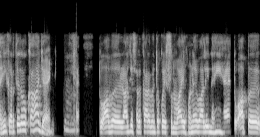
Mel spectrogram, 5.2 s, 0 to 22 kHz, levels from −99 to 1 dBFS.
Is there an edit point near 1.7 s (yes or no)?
yes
